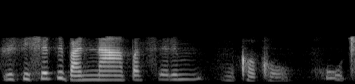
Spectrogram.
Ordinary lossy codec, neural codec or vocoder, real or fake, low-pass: MP3, 24 kbps; codec, 24 kHz, 0.5 kbps, DualCodec; fake; 3.6 kHz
